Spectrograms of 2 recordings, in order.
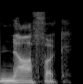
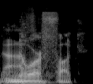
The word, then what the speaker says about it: Norfolk: And then my Norfolk Southern is pronounced Norfolk, not Norfolk. – Norfolk. – I get a bunch of notes from people in the area. And it's not pronounced that way. It's not Nor. It's Norfolk. Norfolk. And so Norfolk Southern is down.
